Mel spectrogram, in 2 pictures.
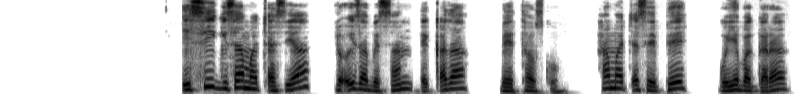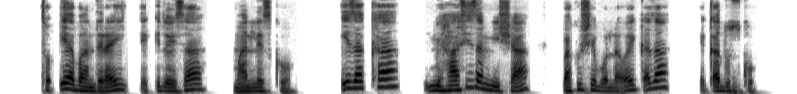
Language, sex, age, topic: Gamo, male, 18-24, government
